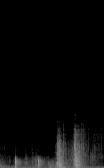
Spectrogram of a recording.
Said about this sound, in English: open the closet door and show Dale he's not in there pointing a gun at her head.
